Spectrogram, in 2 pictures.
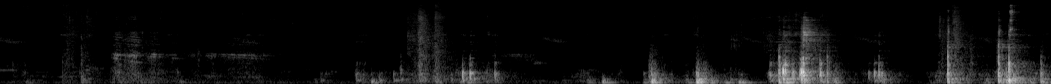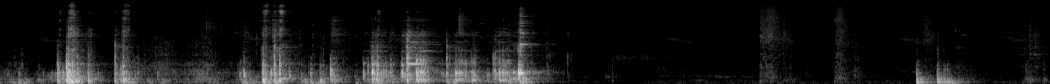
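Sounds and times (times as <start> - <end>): metal clanking of hand tools: 3.6 - 5.1, 5.9 - 16.1.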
